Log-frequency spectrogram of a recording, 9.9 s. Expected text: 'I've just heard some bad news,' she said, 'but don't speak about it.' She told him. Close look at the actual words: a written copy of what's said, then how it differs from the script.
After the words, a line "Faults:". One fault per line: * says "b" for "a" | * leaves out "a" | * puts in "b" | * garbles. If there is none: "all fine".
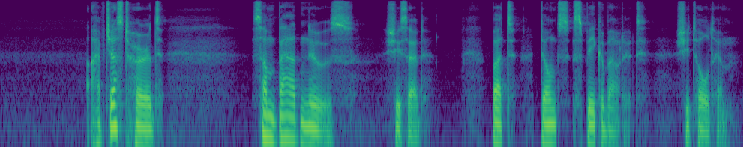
'I've just heard some bad news,' she said, 'but don't speak about it.' She told him.
Faults:
all fine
